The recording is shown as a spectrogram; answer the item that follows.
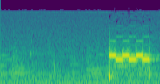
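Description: A telephone ringing: one short electronic ring, a warble rapidly alternating between two tones, coming in a little over a second in and lasting about half a second.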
